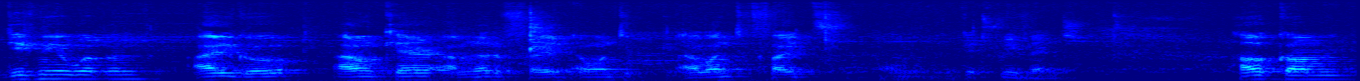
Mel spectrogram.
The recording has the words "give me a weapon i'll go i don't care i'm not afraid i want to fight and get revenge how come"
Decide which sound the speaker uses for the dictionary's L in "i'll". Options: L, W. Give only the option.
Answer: L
